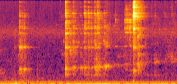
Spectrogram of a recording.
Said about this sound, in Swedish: Det ni hör nu är alltså isbitar som trillar ner.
